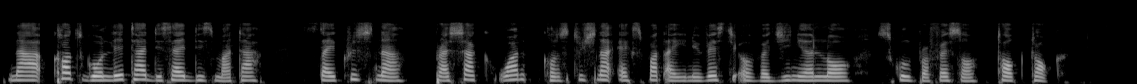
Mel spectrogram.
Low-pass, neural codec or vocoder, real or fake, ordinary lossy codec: 7.2 kHz; codec, 16 kHz, 4.8 kbps, FACodec; fake; AAC, 48 kbps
